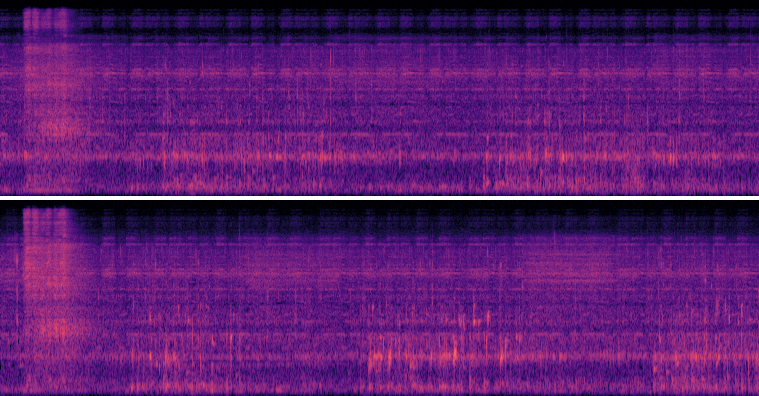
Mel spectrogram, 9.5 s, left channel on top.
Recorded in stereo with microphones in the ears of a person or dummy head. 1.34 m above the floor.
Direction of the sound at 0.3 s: 40° right (ahead or behind).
